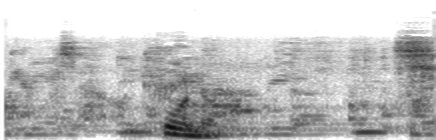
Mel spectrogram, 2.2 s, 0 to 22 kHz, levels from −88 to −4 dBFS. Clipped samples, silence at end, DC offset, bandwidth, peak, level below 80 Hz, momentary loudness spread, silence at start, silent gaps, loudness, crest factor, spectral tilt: under 0.1%; 0 s; under 0.1%; 9 kHz; -2 dBFS; -64 dBFS; 19 LU; 0 s; none; -22 LUFS; 20 dB; -5 dB/octave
